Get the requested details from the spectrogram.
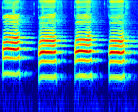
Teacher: اس کے بعد قتالو، قاف زیر قی، قاف زیر قی، قاف کو موٹا بولیں گے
